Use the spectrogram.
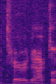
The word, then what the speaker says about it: pterodactyl: can't you hear a pterodactyl going to the bathroom because the p is silent I don't know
